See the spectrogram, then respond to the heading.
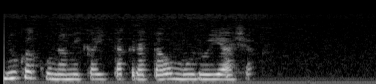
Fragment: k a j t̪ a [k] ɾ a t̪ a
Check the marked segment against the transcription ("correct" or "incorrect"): correct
